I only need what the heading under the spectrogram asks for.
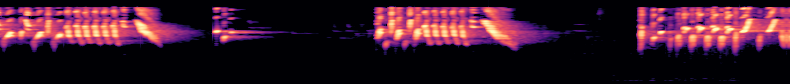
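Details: Three goldfinch song bursts separated by pauses, each a quick series of liquid twittering notes ending in a downslurred buzzy trill.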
